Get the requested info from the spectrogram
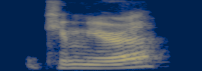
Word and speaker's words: Chimera: Chimera? – Chimera, thank you.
